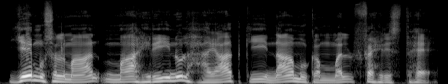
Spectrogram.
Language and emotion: Urdu, neutral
